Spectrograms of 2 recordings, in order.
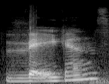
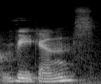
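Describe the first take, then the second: First: The word begins like the star name Vega. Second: The word does not begin like Vega. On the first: The speaker calls it right. "I'm pretty sure they're pronounced vegans, since they're from Vega" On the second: The speaker calls it wrong. "not vegans"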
